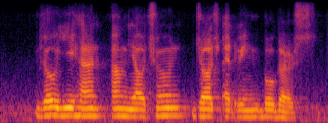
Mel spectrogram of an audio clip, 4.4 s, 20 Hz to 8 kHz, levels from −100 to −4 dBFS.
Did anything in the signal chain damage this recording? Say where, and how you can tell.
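Yes, at the codec stage. The AMR wideband (HD Voice) codec roughens the speech throughout, giving raspy, buzzy voicing that fits its lowest 6.6 kbit/s mode.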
